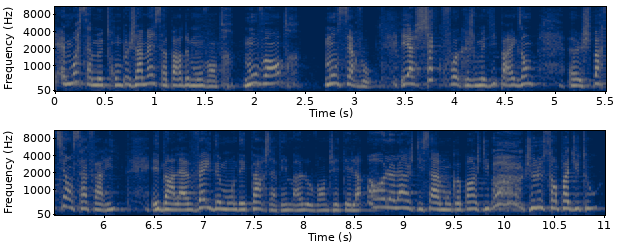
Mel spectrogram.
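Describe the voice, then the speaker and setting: High-voiced woman doing stand-up. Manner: playful, teasing, mangles words on purpose. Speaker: comedian. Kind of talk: stand-up comedy, talking to a spectator. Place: comedy festival stage.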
